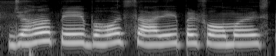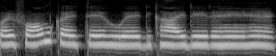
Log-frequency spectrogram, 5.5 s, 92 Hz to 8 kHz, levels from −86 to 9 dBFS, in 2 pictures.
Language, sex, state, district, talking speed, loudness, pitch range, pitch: Hindi, female, Jharkhand, Garhwa, 130 wpm, -16 LUFS, 225-255 Hz, 240 Hz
